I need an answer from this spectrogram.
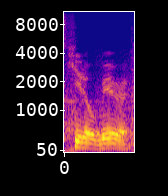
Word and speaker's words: Keedo Viraa: Keedo Viraa, like K-E. Because from other people I was hearing Viraa. Yeah, I mean, like some people say Viraa too. Yeah. I don't mind how they say it, but like the proper way I say it is Keedo Viraa.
